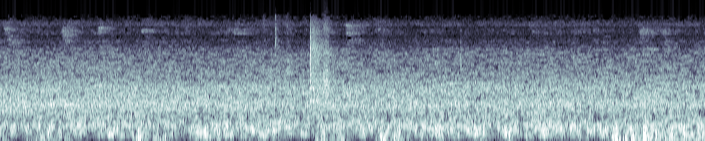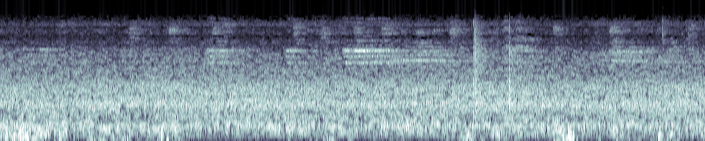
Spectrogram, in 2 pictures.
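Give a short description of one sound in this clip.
A crayon rubs and scratches across paper.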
